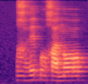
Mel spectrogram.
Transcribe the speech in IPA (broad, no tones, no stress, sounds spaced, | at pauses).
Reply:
ʁ ɛ̤ e̯ ɓ ɔ̤ χ a n ɔ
